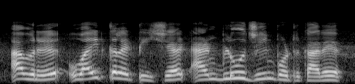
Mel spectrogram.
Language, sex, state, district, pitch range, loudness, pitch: Tamil, female, Tamil Nadu, Chennai, 205-270 Hz, -15 LUFS, 240 Hz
